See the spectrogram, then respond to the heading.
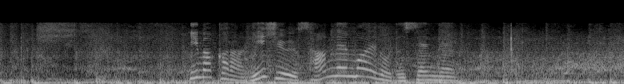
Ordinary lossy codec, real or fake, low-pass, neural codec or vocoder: none; fake; 7.2 kHz; codec, 16 kHz, 2 kbps, FunCodec, trained on Chinese and English, 25 frames a second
